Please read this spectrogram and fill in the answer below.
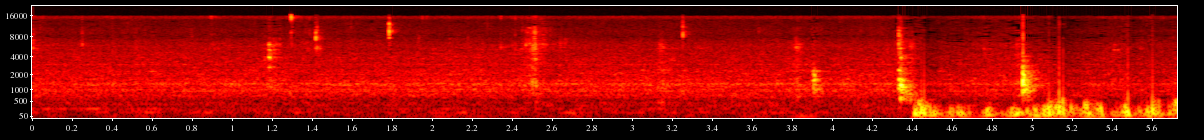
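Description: A person eating with their fingers: faint scattered clicks of mouth and fingers. About four seconds in, a sudden loud, rough rumbling noise starts close to the microphone and carries on.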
